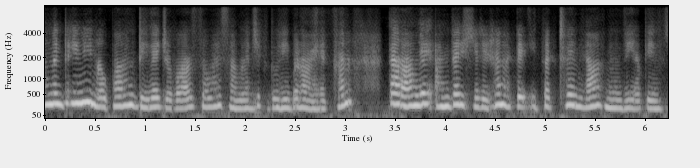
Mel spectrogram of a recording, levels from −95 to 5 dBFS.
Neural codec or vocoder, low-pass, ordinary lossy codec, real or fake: codec, 16 kHz, 0.5 kbps, FreqCodec, smaller model; none; none; fake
